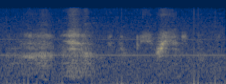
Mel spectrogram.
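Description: A man whispering quietly under his breath in prayer: a few short, breathy phrases with no voice behind them.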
